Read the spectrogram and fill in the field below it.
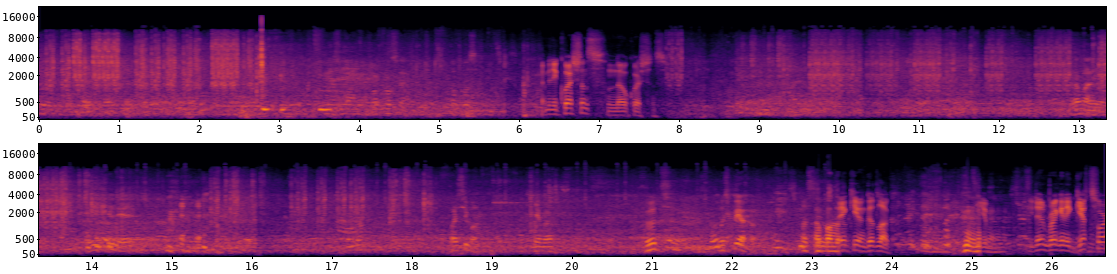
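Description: A man talks calmly nearby in a large echoing hall.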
